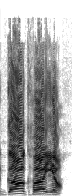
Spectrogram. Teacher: ग और घ और या बोलते समय पाते हैं कि कंठ पे थोड़ा सा प्रेशर ज्यादा पड़ रहा है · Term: सघोष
